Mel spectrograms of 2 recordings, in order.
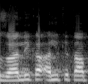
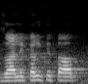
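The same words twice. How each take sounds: First: ज़ालिका अल किताब with the अल said separately; teacher shows the wrong reading ज़ालिका अल किताब; wrong split. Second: ज़ालिकल किताब run together, the hamza dropped; teacher models ज़ालिकल किताब said smoothly; correct joining. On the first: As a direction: break it apart as ज़ालिका, then अल किताब. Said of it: "नहीं पढ़ता". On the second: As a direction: join ज़ालिकल किताब as one flow, no break before अल. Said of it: "ज़रा अदा करके मुझे बता दें". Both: Shown as a demonstration.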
